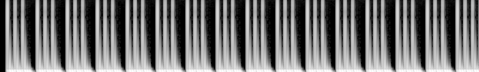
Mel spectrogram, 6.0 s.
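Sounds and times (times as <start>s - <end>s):
psytrance bass: 0.1s - 5.9s.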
